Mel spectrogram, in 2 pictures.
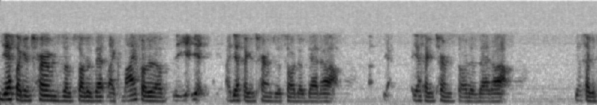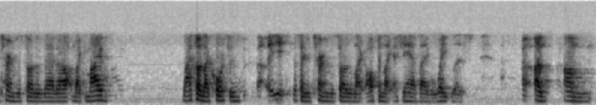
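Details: Stuttering in an adult man with a lifelong stutter he has worked to overcome.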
